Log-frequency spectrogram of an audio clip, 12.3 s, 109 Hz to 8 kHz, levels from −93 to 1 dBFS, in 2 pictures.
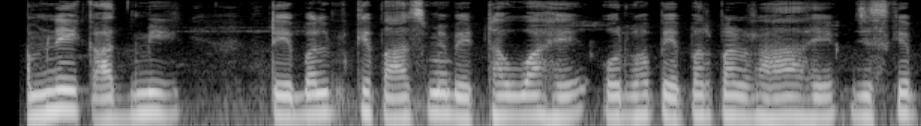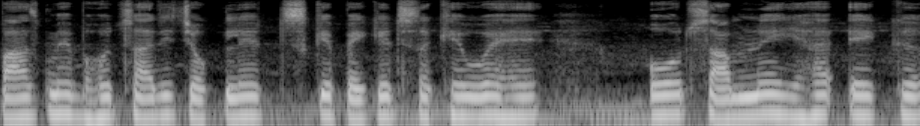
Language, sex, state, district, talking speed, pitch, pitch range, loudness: Hindi, male, Karnataka, Gulbarga, 145 wpm, 150 Hz, 145-160 Hz, -26 LUFS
